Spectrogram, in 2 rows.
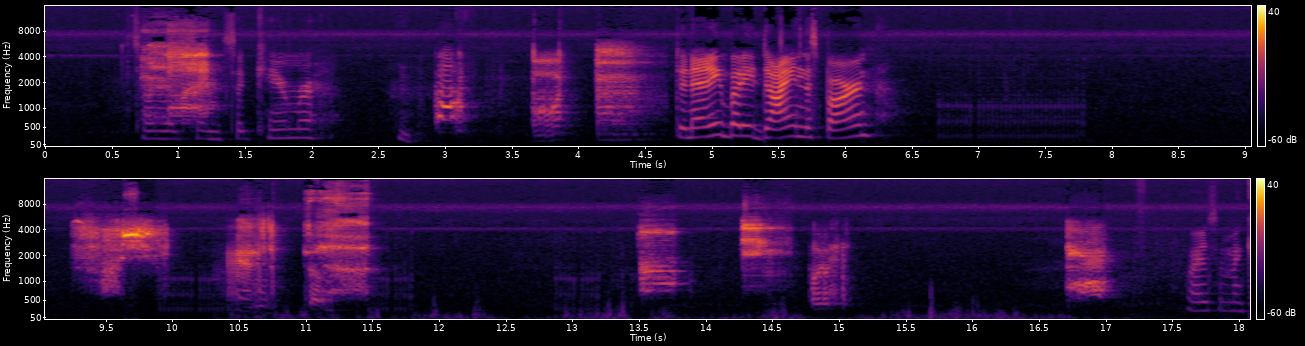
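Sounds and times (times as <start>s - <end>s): faint steady tone: 0.0s - 18.0s
harsh garbled voice-like bursts: 0.7s - 1.4s, 3.0s - 4.6s, 9.2s - 11.6s, 13.5s - 15.1s.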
